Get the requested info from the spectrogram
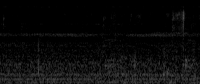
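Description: Faint steady insect chorus, a thin high-pitched trill held without a break, with one light tap near the end.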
